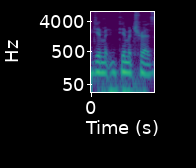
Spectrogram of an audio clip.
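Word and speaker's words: Dimitrescu: forgotten on but like the cu at the end is not pronounceable it's lady demetres it's like french is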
